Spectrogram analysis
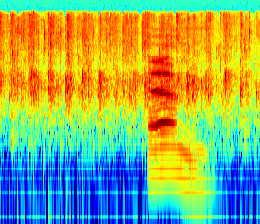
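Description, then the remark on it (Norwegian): A crowd applauds a speaker at the end of a talk, clapping steadily throughout, a dense crackling patter of many hands, and midway a single voice rises over it with a loud, drawn-out call that slides downward in pitch. “Tusind tak skal du ha. En applaus.”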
